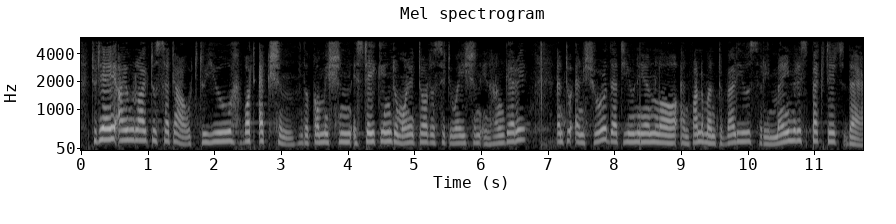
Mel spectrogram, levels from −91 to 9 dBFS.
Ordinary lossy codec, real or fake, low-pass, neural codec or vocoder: none; real; 5.4 kHz; none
